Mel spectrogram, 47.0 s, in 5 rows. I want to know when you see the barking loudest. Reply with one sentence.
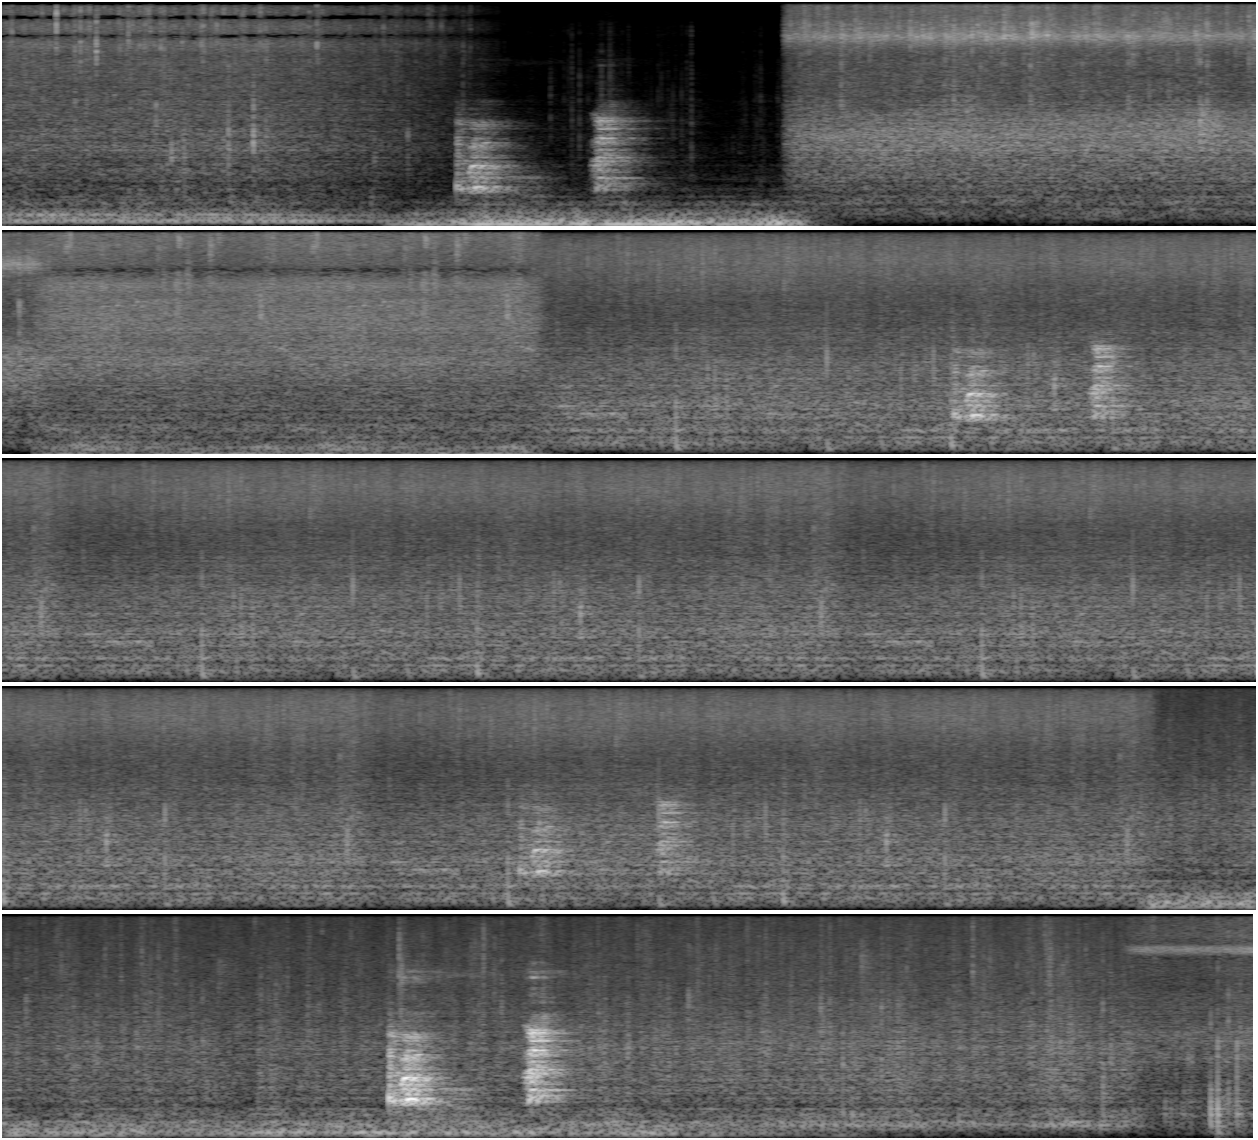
The volume of the barking peaks at 41 seconds.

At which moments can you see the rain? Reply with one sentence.
The rain can be heard from 0.0 to 46.9 s.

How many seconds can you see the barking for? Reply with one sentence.
The barking can be heard for 6 seconds in total.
